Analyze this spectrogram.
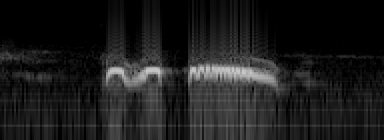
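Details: Rousing call of a spotted dove aimed at wild birds: two quick bouncing coos run into one long, slightly falling mellow hoot, with quiet surroundings.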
